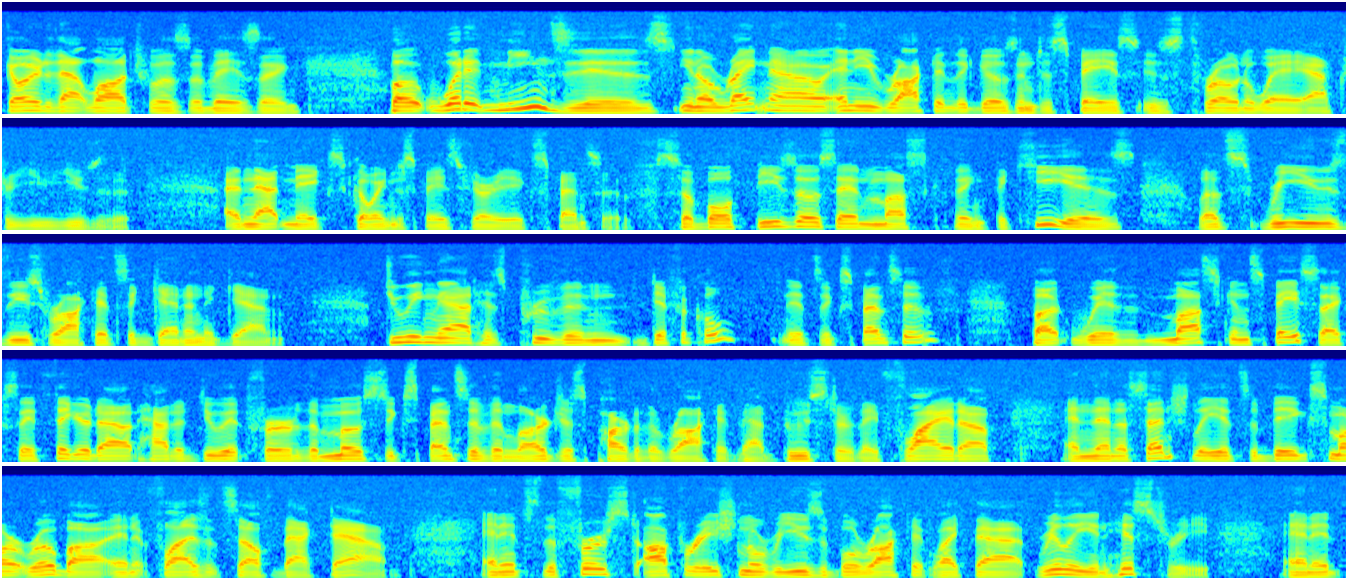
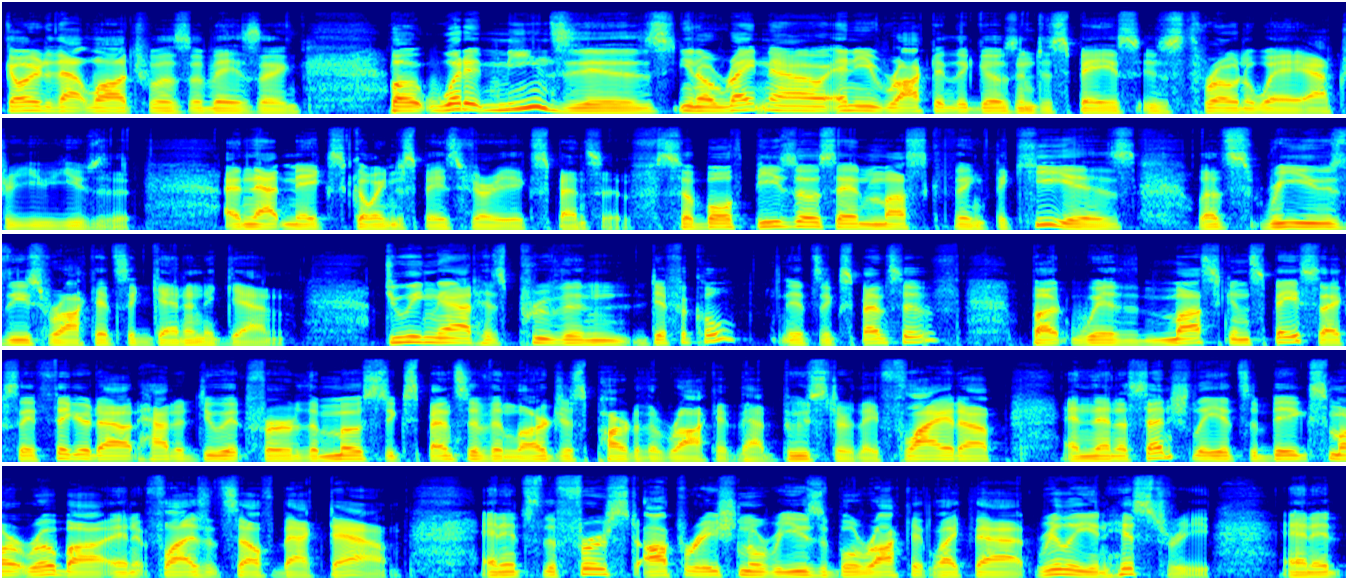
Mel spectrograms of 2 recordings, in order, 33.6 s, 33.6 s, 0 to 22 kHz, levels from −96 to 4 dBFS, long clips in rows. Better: second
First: hiss; faint; throughout; 25 dB below the speech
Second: none

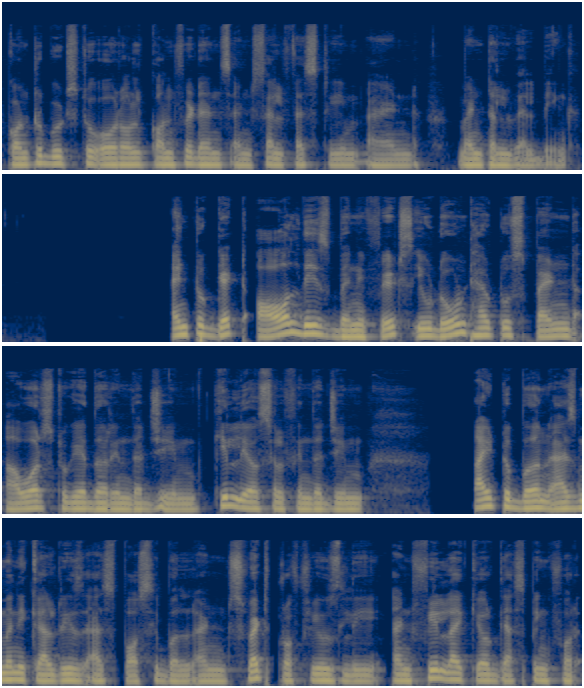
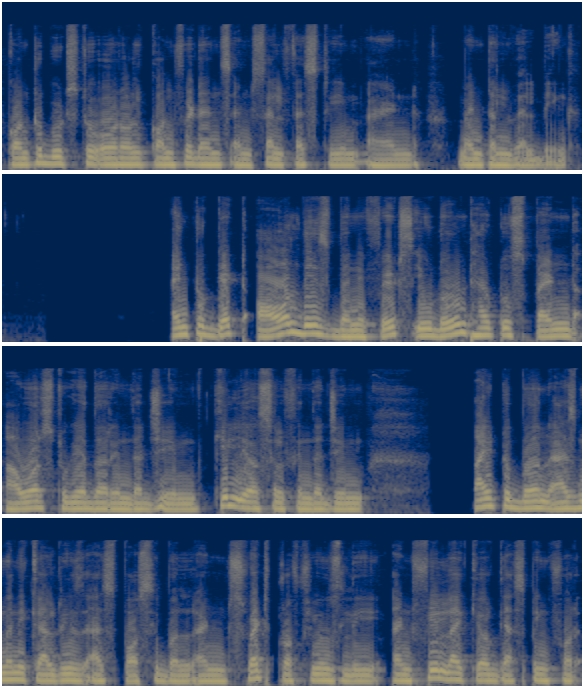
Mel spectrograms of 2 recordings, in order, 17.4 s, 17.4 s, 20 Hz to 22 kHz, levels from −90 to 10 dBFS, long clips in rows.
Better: first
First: none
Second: distortion; slight; 9 dB below the speech

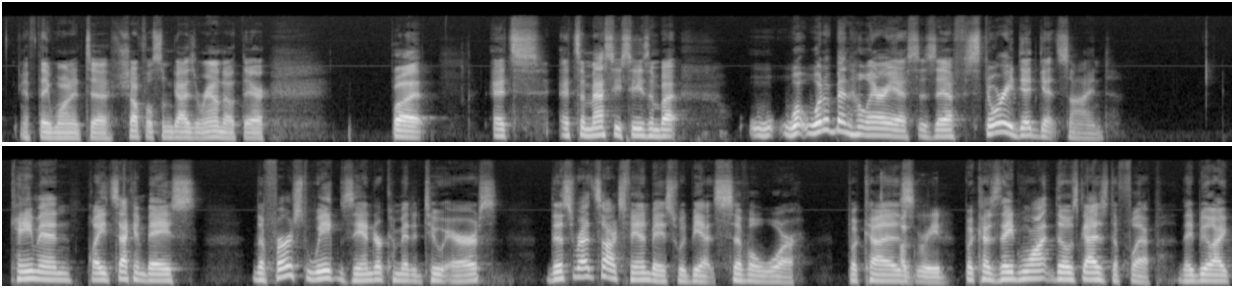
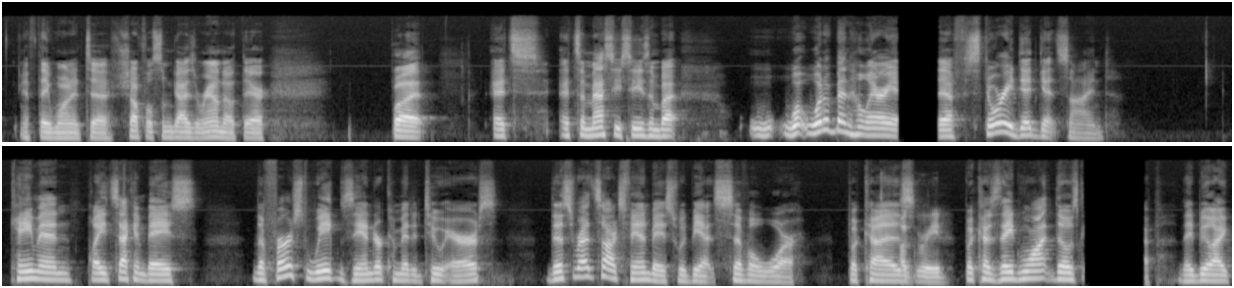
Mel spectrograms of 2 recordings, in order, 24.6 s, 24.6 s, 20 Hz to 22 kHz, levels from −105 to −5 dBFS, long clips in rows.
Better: first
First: none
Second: audio cutting out; at 9 s and at 23 s for 0.5 s

